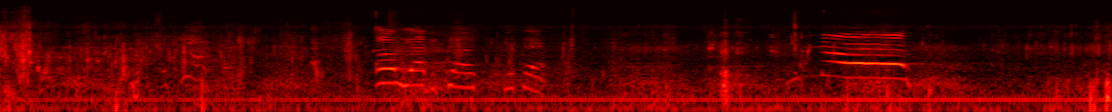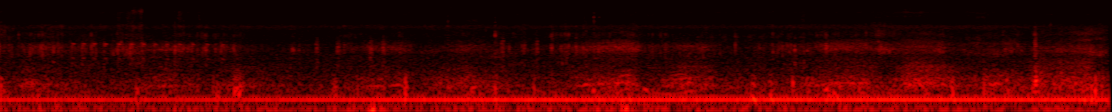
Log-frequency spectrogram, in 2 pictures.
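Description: Faint high-pitched voice of a child calling out twice, at about four and eight seconds in, over a steady low hum.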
